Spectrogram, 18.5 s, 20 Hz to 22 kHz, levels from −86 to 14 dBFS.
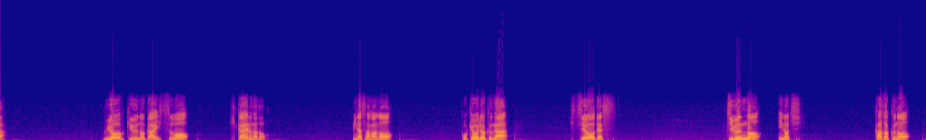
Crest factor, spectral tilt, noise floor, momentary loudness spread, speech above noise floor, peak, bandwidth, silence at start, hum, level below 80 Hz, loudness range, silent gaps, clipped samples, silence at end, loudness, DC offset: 16 dB; -6 dB/octave; -68 dBFS; 17 LU; 56 dB; 0 dBFS; 7.4 kHz; 0 s; none; -52 dBFS; 5 LU; none; under 0.1%; 0.35 s; -13 LUFS; under 0.1%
